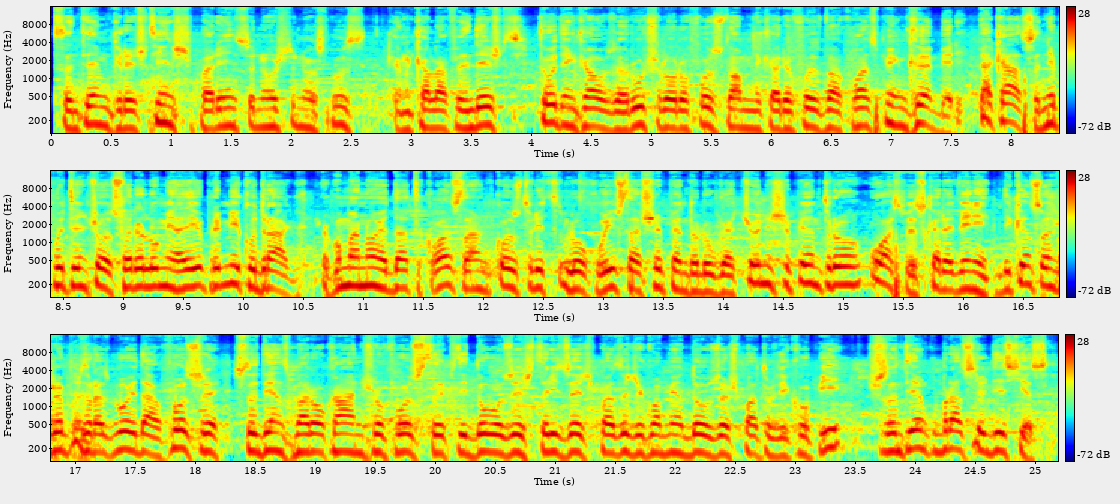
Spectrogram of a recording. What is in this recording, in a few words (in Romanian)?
vox preot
